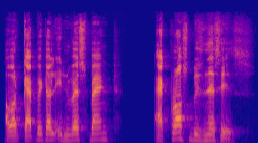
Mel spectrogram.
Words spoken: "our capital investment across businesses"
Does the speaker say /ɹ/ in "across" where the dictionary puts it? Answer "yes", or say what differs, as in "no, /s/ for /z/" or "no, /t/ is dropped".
yes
